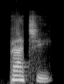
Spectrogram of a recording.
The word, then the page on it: patchy: Indian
